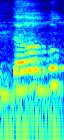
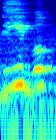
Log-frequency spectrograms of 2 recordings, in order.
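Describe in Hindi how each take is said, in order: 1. 'the' का स्वर एक छोटा 'uh' है। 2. 'the' का स्वर एक लंबा 'ee' है। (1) "we say the book" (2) "not the book"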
